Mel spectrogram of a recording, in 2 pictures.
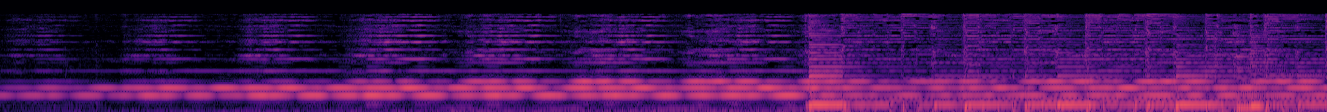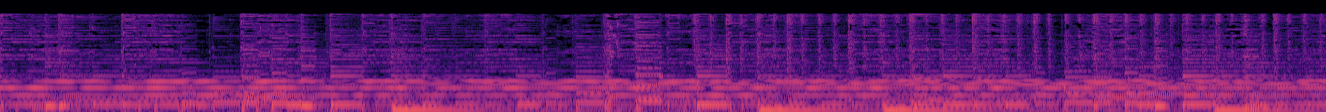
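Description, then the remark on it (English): An instrumental opening of an award-winning folk song by a female artist, from her brand new album: a gentle melody of sustained, ringing tones plays alone before fuller accompaniment joins, with deeper bass notes entering later. No singing or talking is heard. “I have queued up a award-winning song from a woman who I'm kind of enjoying listening to recently, her brand new album,”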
